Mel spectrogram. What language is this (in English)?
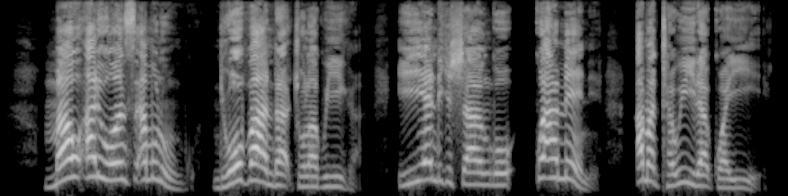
Nyanja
